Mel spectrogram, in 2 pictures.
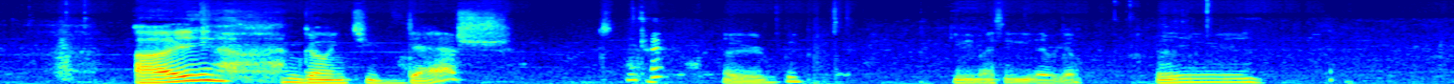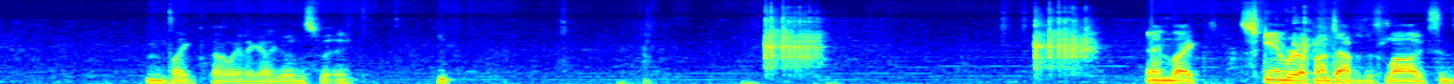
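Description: Several men talk in turn over an online call, with animation.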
